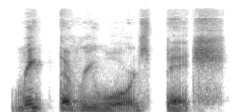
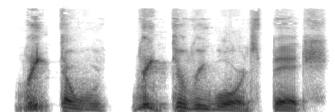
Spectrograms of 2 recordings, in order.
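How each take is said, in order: First: Said in the usual way. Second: Louder taunting repeat. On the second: Acted.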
